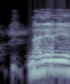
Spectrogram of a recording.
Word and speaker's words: Mullineux: Did I pronounce that right, Matt? No. No, okay. Pronounce it for me. No. Mullineux and Lou, yeah.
